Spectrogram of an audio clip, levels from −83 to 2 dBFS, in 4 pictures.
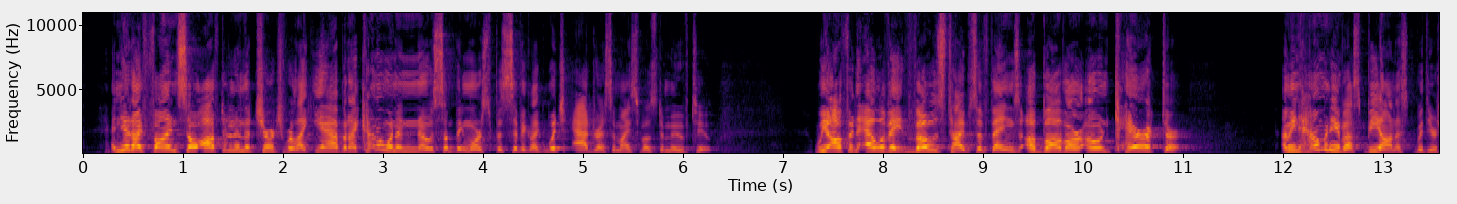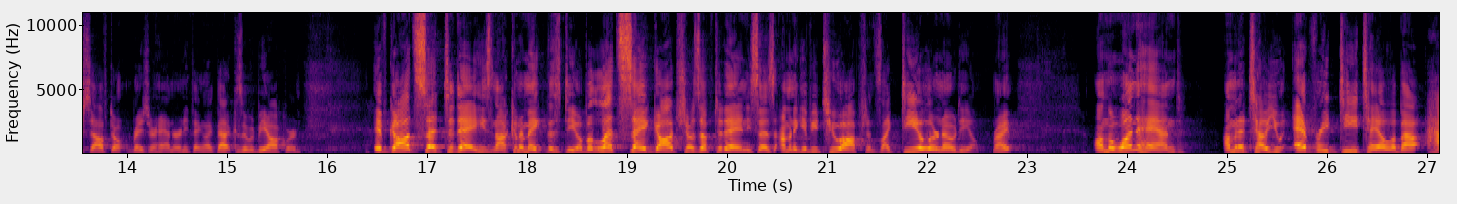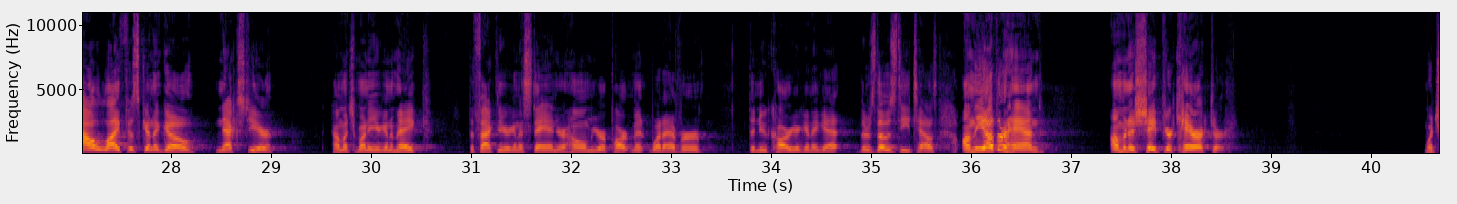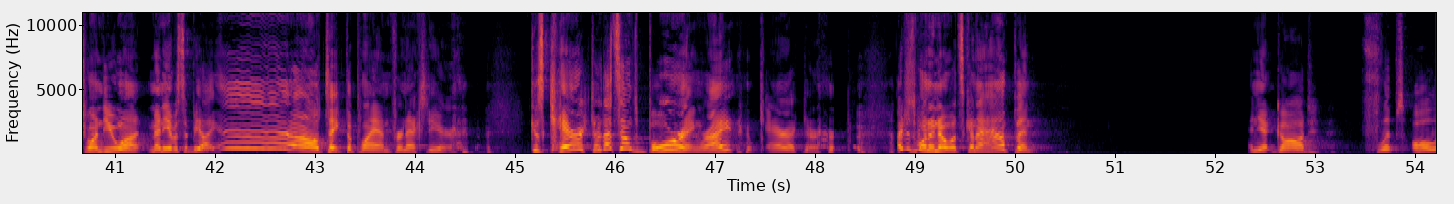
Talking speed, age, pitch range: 220 wpm, 30-49, 160-260 Hz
